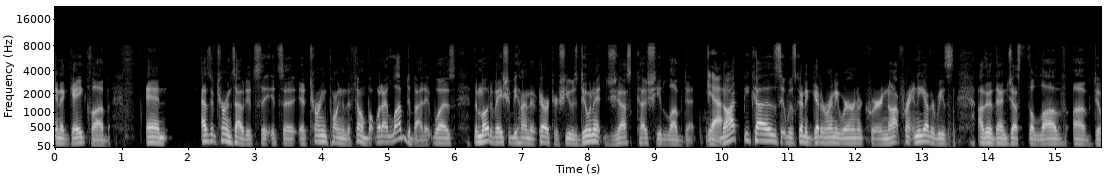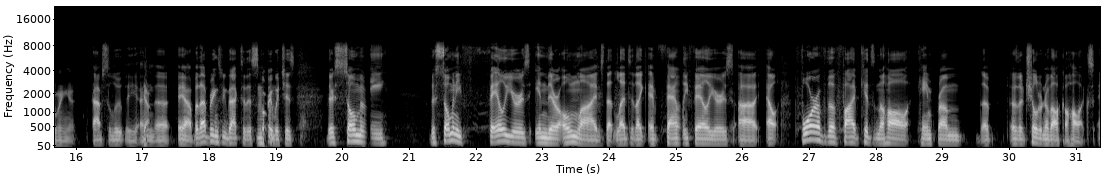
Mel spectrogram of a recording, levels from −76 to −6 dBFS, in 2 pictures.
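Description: At 4.47 to 4.51 s comes a short concealed packet loss. About 20 ms of the stream arrived too late to decode, and the receiver bridged the hole by extending the preceding sound before easing back into real audio. It registers as a brief smear or wobble. The same happens at 11.03 to 11.07 s, between "because it" and "going to get her".

Bursts of packet loss occur at 7.13 to 7.27 s (after "was the motivation behind"), 13.39 to 13.47 s (between "not for any other" and "other than just the"), 18.81 to 18.89 s, 20.27 to 20.43 s and 25.01 to 25.11 s. Each spans 60 to 140 ms of consecutive lost audio, filled by concealment. At 7.13 and 20.27 s there is no silence. The last sound is stretched into a decaying buzz or hiss, and then the speech resumes further along, with that stretch missing. The longer gaps are at 7.13 and 20.27 s. Throughout, the Opus call path tops out around 8 kHz.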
